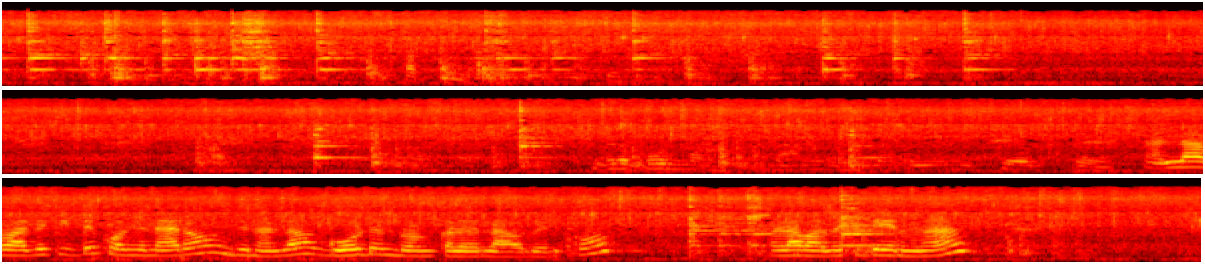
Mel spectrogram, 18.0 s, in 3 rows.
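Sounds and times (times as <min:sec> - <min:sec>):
metal spatula scraping a pot: 0:00.0 - 0:05.1, 0:14.7 - 0:17.5
onions sizzling in hot oil: 0:00.0 - 0:18.0.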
